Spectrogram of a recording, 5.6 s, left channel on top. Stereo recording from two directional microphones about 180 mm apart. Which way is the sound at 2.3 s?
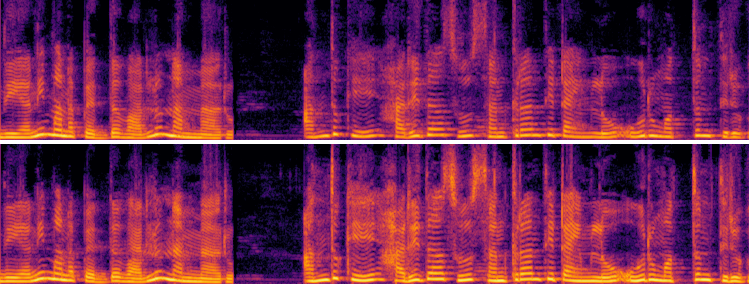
50° right (ahead or behind).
